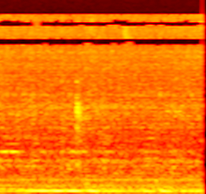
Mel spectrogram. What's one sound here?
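Steam hisses from a fitting.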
